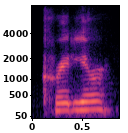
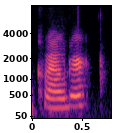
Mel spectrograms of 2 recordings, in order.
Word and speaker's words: Crowder: John Credier, is that how you John pronounce Crowd. his last name? John Crowder. Crowder.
